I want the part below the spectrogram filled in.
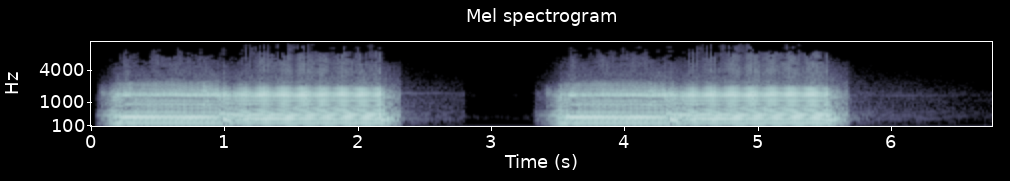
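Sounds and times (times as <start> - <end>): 
foghorn: 0.0 - 2.4, 3.4 - 5.8.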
